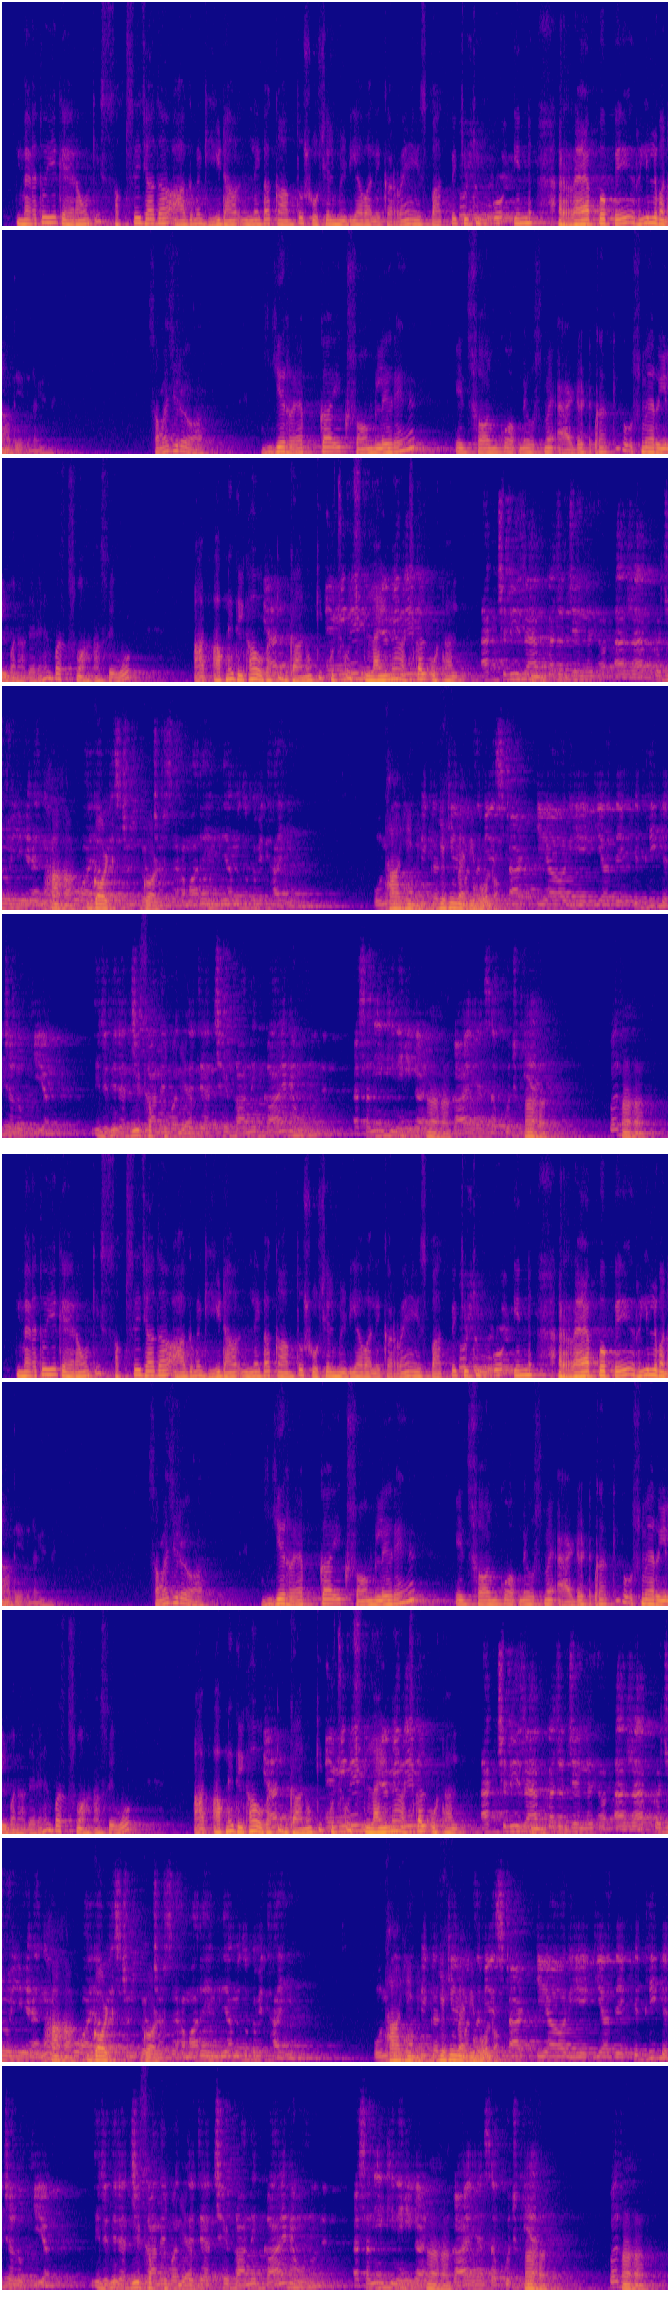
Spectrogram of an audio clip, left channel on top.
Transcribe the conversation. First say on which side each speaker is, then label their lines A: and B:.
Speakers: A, on the right (about 25°); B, on the right (about 60°).
A: मैं तो ये कह रहा हूँ कि सबसे ज्यादा आग में घी डालने का काम तो सोशल मीडिया वाले कर रहे हैं इस बात पे क्योंकि
B: सोशल मीडिया
A: वो
B: में
A: इन रैप पे रील बना दे रहे हैं समझ
B: और क्या
A: रहे हो आप ये रैप का एक सॉन्ग ले रहे हैं इस सॉन्ग को अपने उसमें एडिट करके उसमें रील बना दे रहे हैं बस वहां से वो आ, आपने देखा होगा
B: यार
A: कि गानों की कुछ
B: एमिनेम
A: कुछ लाइनें
B: एमिनेम
A: आजकल उठा
B: एक्चुअली रैप
A: हम्म,
B: का जो जेन रैप का जो ये है ना
A: हाँ हाँ
B: वो आया
A: गॉड
B: वेस्टर्न कल्चर
A: गॉड
B: से हमारे इंडिया में तो कभी था ही नहीं उनको
A: था
B: कॉपी
A: ही नहीं
B: करके
A: यही मैं
B: मतलब
A: भी बोल
B: ये
A: रहा
B: स्टार्ट किया और ये किया देख के ठीक है चलो किया धीरे
A: हूँ
B: धीरे
A: ये
B: अच्छे
A: ये सब
B: गाने
A: ठीक
B: बनते
A: किया
B: थे अच्छे गाने गाए हैं उन्होंने ऐसा नहीं है कि नहीं गाए हैं।
A: हाँ हाँ
B: गाए हैं सब कुछ किया
A: हाँ
B: है पर
A: हाँ हाँ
